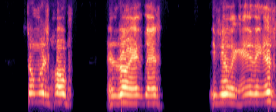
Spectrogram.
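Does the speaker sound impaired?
Yes: cerebral palsy; voice affected once in a while, talks funny sometimes, mental capability unaffected.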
